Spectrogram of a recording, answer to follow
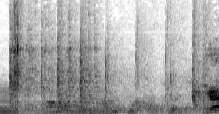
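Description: A man's voice holds one long shout at a steady pitch, fading out after about a second and a half. Sharp metallic knocks follow as the loaded barbell is set back into the bench press uprights at the end of the lift.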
